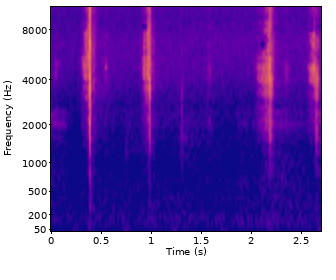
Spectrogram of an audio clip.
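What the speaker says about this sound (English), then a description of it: "I like to just cut and slowly rotate the pom-pom" Sharp scissors snip at a yarn pom-pom, four quiet, crisp cuts spaced unevenly in a hushed room.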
